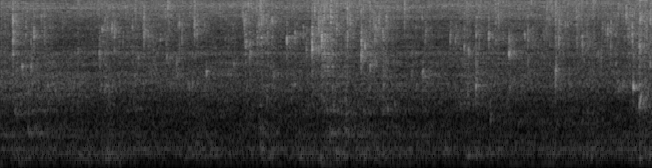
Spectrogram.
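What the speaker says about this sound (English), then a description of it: "gonna rinse out the stones" A water tap runs steadily while sharpening stones are rinsed under it, a close, continuous splashing rush with slight shifts in intensity as the stones move through the stream.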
